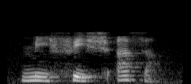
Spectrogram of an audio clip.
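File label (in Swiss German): "fisch", Alsatian; medecine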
